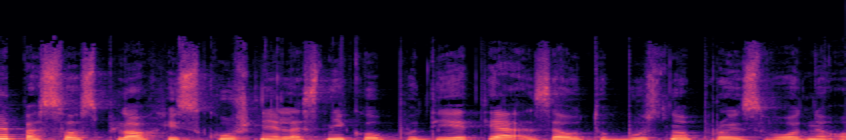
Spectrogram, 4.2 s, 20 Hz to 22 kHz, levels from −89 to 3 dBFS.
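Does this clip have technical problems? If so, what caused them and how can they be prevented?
No, there are no technical problems to report here.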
